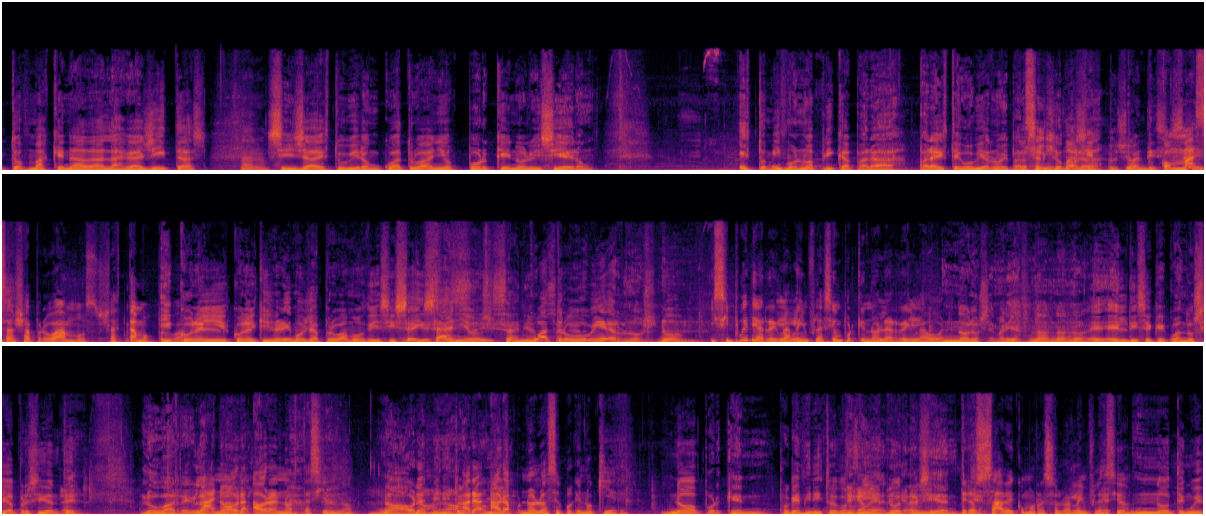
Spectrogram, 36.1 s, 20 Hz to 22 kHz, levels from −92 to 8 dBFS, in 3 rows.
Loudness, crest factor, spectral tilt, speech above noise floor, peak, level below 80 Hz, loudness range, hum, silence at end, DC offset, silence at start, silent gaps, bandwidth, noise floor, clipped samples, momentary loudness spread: -27 LUFS; 18 dB; -5.5 dB/octave; 22 dB; -8 dBFS; -38 dBFS; 2 LU; none; 0 s; under 0.1%; 0 s; none; 16 kHz; -48 dBFS; under 0.1%; 6 LU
